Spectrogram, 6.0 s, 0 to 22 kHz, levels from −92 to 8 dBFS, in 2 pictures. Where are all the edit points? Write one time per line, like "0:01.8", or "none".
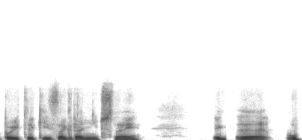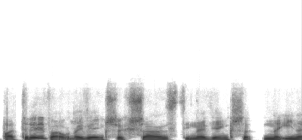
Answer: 0:02.3
0:02.8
